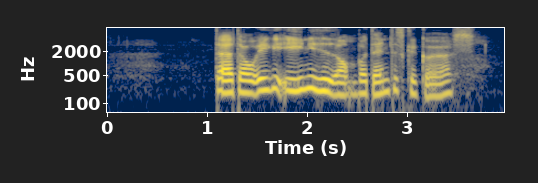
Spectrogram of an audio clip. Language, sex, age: Danish, female, 48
